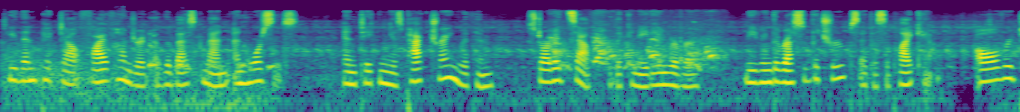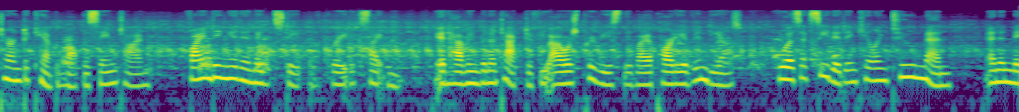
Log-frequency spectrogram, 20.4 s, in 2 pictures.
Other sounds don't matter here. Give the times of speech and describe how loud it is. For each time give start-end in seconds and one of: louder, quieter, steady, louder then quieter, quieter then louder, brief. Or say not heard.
0.1-20.3 steady.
